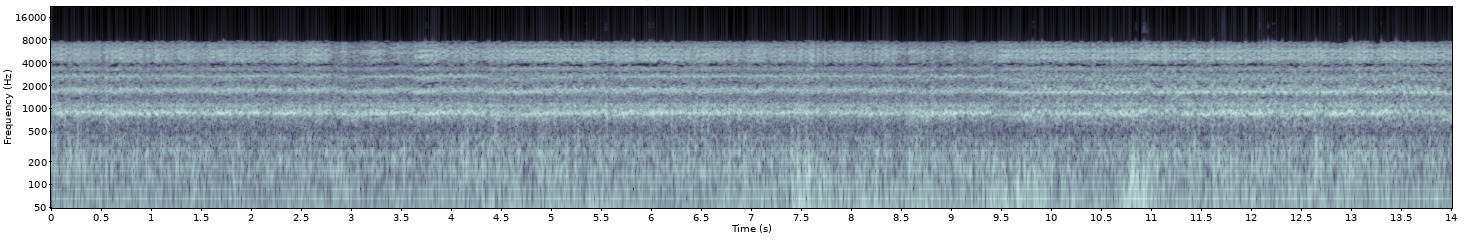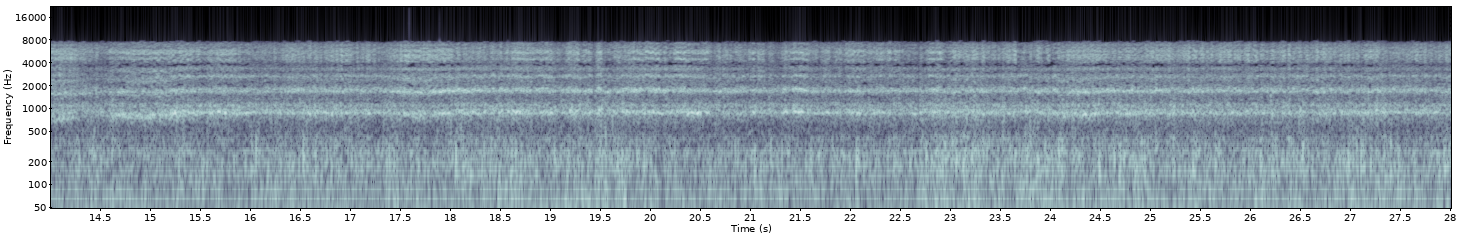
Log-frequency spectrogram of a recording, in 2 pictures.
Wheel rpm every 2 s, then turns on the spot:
230, 230, 230, 230, 230, 200, 200, 210, 230, 230, 230, 230, 230, 240.
none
